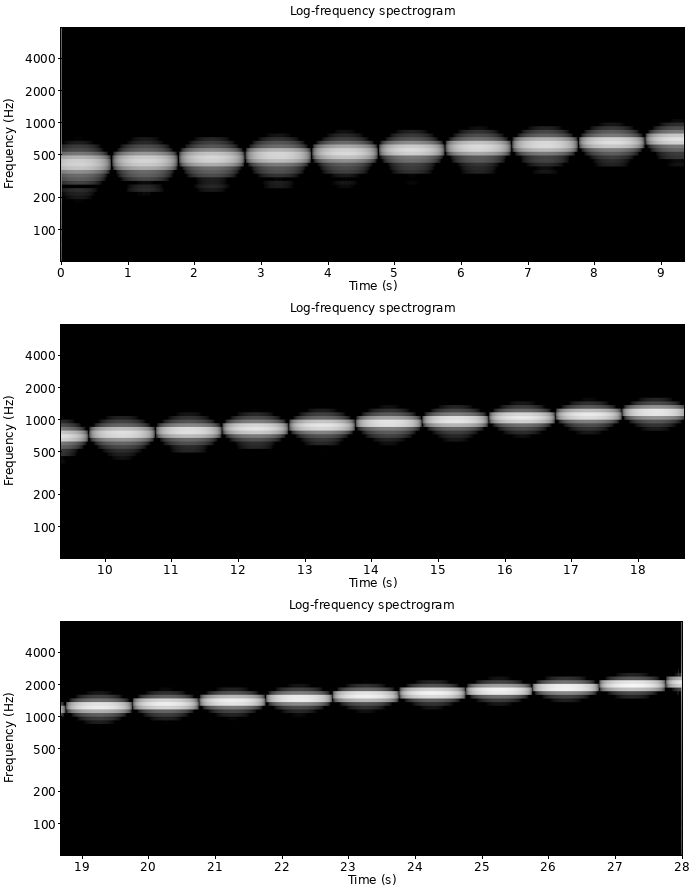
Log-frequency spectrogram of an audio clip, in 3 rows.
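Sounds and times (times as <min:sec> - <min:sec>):
sine tone scale: 0:00.0 - 0:28.0.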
